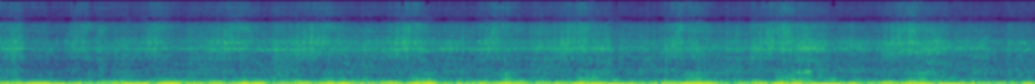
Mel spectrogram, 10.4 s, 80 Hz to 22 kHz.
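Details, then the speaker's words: VAZ 21099 after engine repair, warmed up with the fan cutting in at 101°: deep engine rumble with a rough, uneven low rattle through the revs; the gearbox is noisy, not the pistons, and the exhaust also rattles. "До речі оце та не поршень а коробка от послухайте це шумить коробка"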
